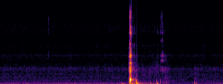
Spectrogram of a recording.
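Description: A single sharp hiccup with a short trailing sound in a quiet room.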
